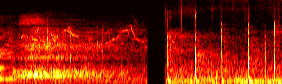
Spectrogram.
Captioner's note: singing; heavy breathing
